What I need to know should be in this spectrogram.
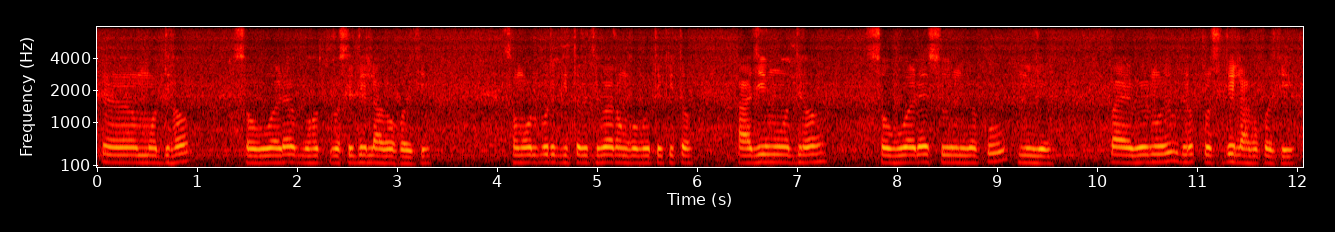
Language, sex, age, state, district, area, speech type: Odia, male, 30-45, Odisha, Subarnapur, urban, spontaneous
